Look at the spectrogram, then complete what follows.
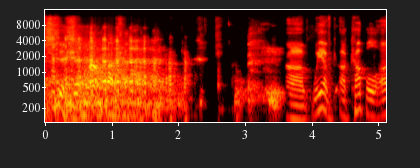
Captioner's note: chuckling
